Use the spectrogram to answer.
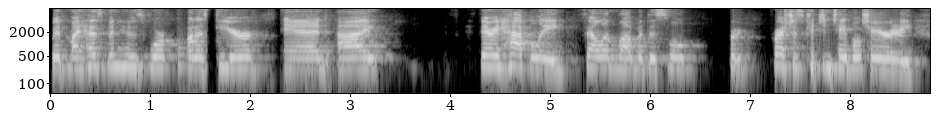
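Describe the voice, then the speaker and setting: Bright-voiced woman guest, fairly high. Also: flat delivery, normal speed, low-quality recording. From northeastern United States. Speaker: interview guest, children's cancer charity director. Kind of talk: conversational interview answers. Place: indoors on an online call.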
